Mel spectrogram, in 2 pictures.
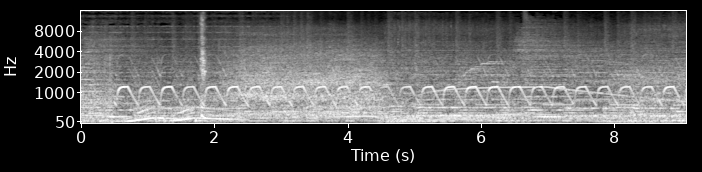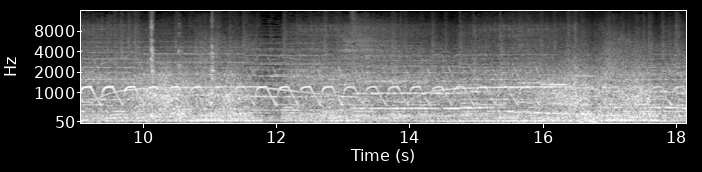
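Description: Cartoon emergency-vehicle sirens: a fast yelping siren sweeping about four times a second, joined about halfway by slower rising and falling wails, over background music.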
